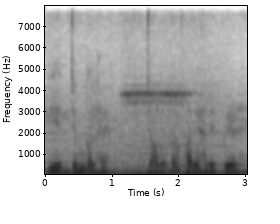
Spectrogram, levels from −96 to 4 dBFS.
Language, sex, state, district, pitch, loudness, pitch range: Hindi, female, Chhattisgarh, Raipur, 180 Hz, -14 LUFS, 170-185 Hz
